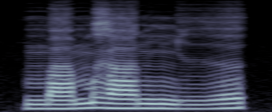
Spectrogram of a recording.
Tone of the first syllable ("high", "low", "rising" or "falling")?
rising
